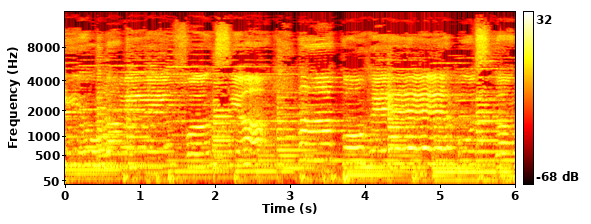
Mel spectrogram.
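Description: A young girl singing a slow milonga in Portuguese, her held notes wavering with vibrato, over acoustic guitar accompaniment.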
